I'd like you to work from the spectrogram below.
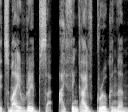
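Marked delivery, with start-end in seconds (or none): none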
